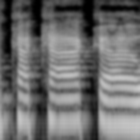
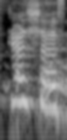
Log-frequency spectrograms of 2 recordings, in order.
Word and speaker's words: cachaça: Eles falam, gente, eles falam cacaca ou cha-cha-cha. Eles falam tudo, menos cachaça.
